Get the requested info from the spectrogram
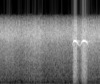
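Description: Two short, high toots on a gundog training whistle, about a fifth of a second apart, each with a slight rise and fall in pitch, over a steady background hiss.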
